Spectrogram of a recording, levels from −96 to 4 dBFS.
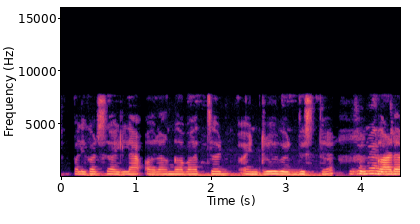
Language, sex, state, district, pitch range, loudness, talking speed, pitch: Marathi, female, Maharashtra, Aurangabad, 215-225 Hz, -16 LUFS, 95 wpm, 220 Hz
